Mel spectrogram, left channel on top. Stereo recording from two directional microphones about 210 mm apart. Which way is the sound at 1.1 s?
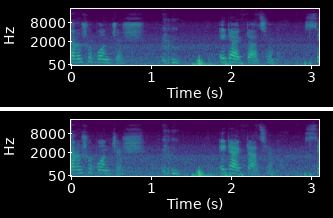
Centre (ahead or behind).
